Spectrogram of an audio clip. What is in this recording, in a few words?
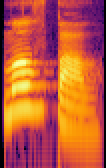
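"мӧвпав", Komi, female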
